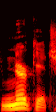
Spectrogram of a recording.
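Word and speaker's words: Nurkić: Joseph Nurkic. Nurkic.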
